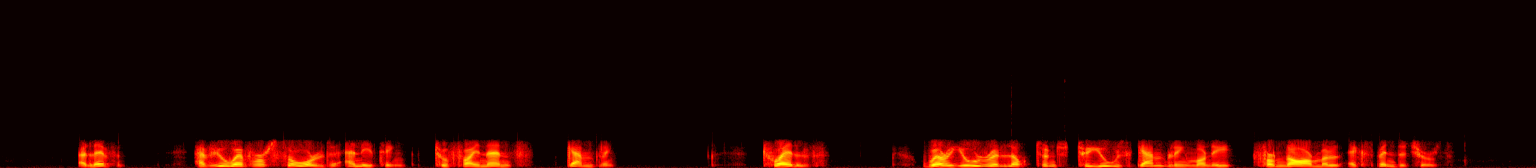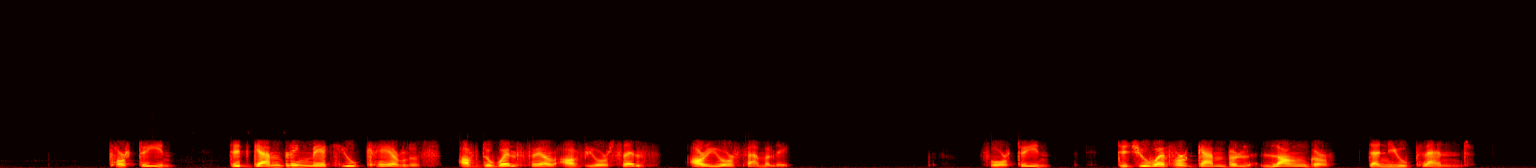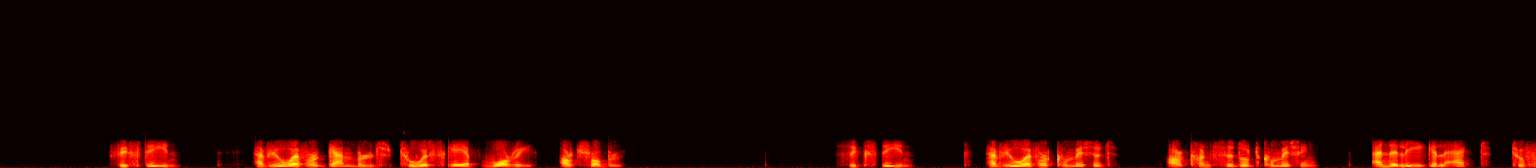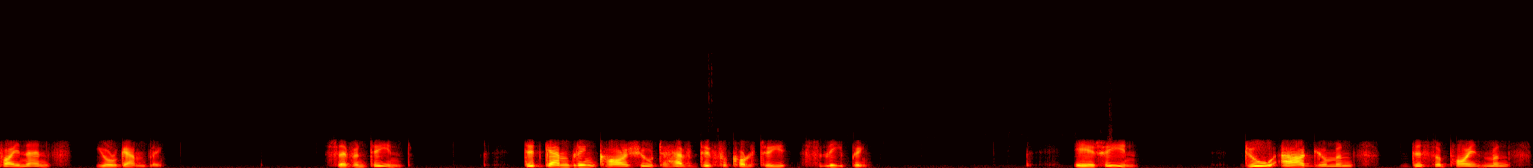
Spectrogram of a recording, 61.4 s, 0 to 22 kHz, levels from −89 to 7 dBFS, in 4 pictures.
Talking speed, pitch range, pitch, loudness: 80 wpm, 130-195 Hz, 160 Hz, -29 LUFS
